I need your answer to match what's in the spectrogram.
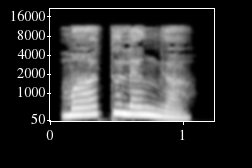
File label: "ಮಾತುಲುಂಗ", kannada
